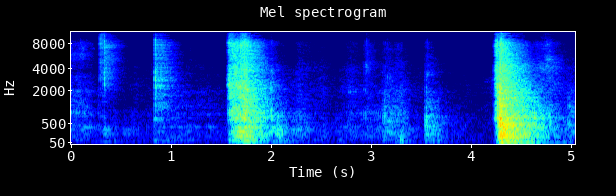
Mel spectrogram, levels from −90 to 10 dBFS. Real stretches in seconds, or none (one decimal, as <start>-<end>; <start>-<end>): 0.0-5.0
